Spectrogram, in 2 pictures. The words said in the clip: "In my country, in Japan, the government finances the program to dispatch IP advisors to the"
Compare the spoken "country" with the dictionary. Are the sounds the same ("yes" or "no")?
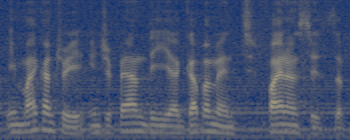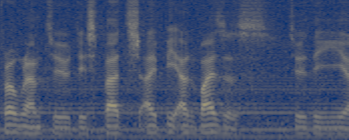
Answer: yes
